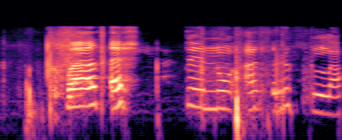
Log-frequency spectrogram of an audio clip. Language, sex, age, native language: Icelandic, female, 10, Polish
